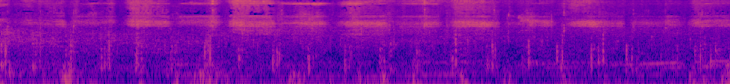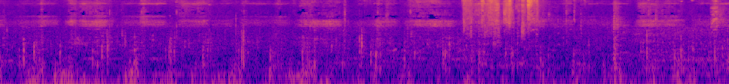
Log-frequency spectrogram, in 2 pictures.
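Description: Footsteps on a concrete sidewalk at a steady walking pace, about one step a second, over a low rumble of wind and handling on a moving microphone.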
